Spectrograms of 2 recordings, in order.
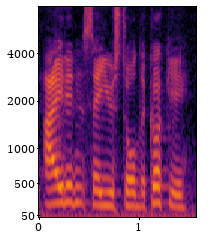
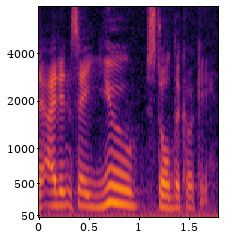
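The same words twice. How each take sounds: First: "I" punched at the start of the sentence; emphasis on the opening word "I"; stress on I. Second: "you" singled out with clear emphasis; emphasis on the word "you"; stress on YOU. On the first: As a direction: lean on "I", as if someone else said it. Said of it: "Slight different emphasis on slightly different words". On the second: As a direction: lean on "you", pointing at the person accused. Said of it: "that's different than if I say". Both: Shown as a demonstration.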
